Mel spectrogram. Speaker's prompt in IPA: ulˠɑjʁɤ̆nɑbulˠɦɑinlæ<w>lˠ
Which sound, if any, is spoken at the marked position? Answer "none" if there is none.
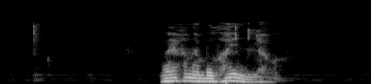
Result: u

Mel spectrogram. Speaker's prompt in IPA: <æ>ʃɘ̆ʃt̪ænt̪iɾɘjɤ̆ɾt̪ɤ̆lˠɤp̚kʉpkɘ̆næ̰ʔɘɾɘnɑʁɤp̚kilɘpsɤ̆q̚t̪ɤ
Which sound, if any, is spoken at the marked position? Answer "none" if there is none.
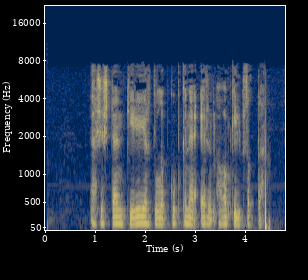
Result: æ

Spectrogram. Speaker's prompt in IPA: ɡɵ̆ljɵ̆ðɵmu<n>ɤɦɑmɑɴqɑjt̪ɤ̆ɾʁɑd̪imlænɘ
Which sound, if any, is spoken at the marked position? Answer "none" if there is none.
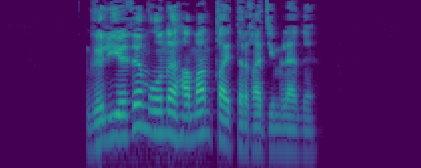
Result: n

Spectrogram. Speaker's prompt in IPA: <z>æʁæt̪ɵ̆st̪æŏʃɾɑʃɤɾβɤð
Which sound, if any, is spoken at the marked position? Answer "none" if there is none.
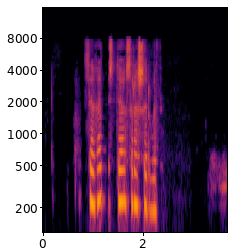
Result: s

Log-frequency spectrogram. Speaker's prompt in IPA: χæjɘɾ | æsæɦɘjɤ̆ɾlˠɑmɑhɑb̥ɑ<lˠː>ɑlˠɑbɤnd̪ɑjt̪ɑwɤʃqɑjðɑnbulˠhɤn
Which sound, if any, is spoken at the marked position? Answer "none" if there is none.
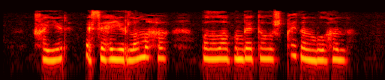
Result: lˠ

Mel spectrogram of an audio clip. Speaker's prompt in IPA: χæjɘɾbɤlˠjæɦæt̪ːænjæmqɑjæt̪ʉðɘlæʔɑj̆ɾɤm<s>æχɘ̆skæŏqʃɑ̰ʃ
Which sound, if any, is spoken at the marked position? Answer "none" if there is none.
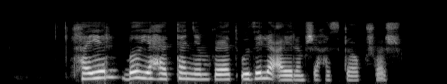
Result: ʃ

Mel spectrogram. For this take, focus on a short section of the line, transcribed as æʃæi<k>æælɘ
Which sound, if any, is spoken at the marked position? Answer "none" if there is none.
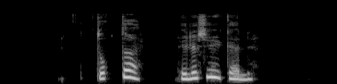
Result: k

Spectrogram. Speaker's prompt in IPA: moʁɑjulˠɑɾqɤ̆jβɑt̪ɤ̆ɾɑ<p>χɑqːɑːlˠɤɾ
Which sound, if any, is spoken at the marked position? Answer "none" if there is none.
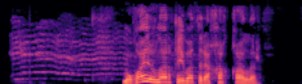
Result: q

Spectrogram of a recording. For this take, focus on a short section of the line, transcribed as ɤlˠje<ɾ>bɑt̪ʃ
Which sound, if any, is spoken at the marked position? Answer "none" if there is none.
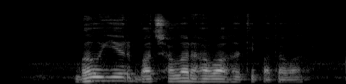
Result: ɾ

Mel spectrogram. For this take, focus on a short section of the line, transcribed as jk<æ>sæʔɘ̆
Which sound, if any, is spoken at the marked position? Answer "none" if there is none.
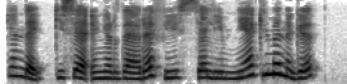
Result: i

